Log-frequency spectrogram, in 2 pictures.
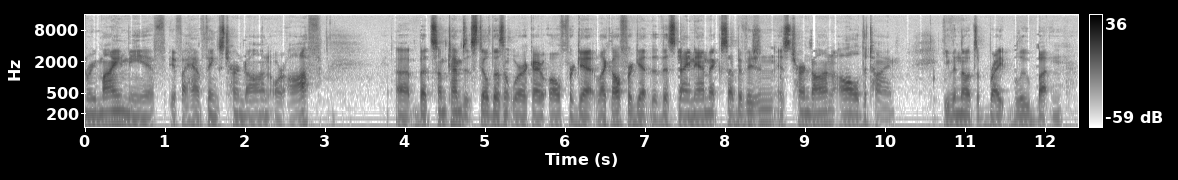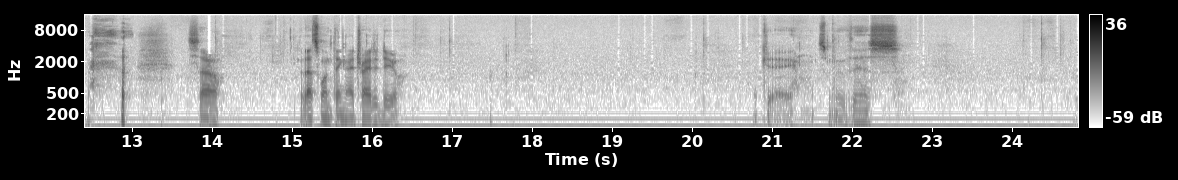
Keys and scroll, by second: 16.9 s, 22.5 s.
